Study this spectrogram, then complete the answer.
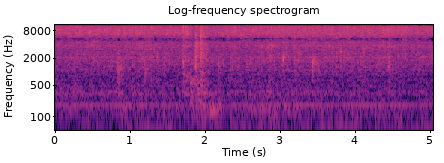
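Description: A buttermilk-coated chicken breast fries in hot oil with a steady, dense sizzle and crackle throughout, with a brief stirring clatter partway through and a single spoken word.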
